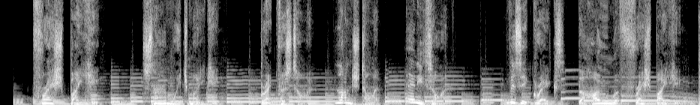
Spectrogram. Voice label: cockney

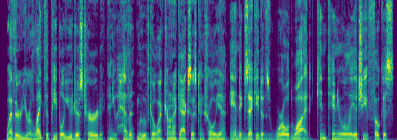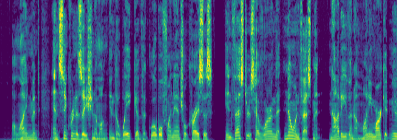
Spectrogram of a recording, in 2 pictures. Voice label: e-learning

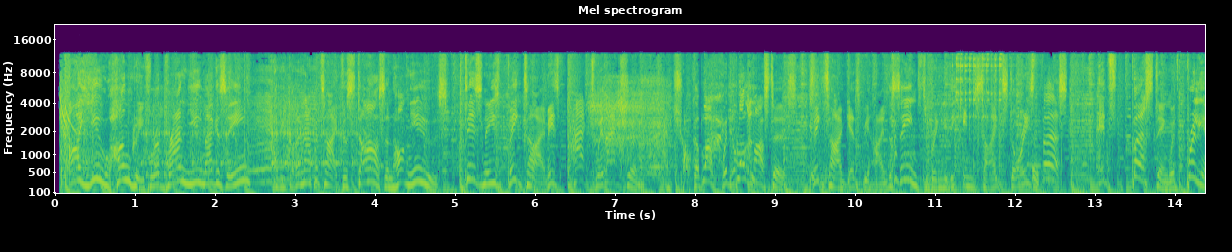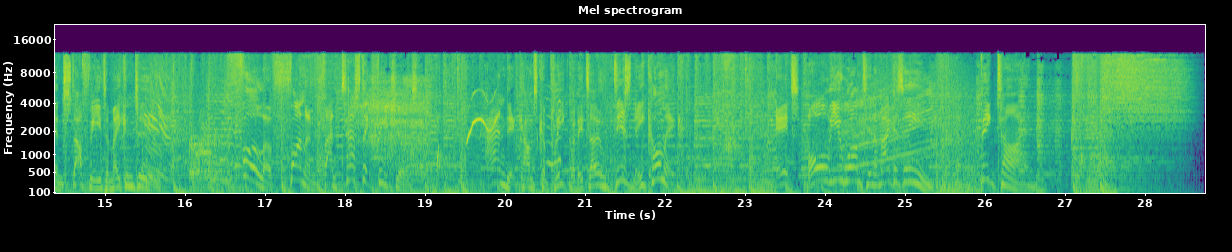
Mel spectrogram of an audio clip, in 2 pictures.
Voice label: childrens

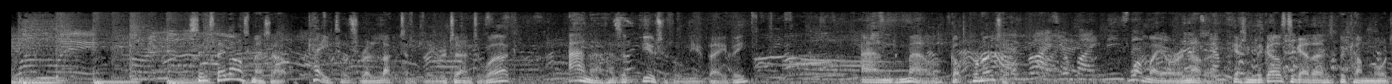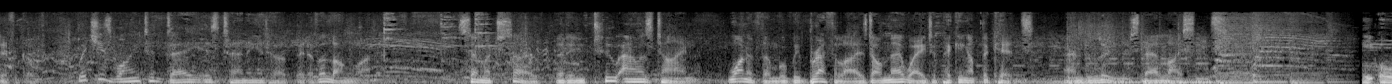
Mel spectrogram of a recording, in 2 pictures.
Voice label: commercials

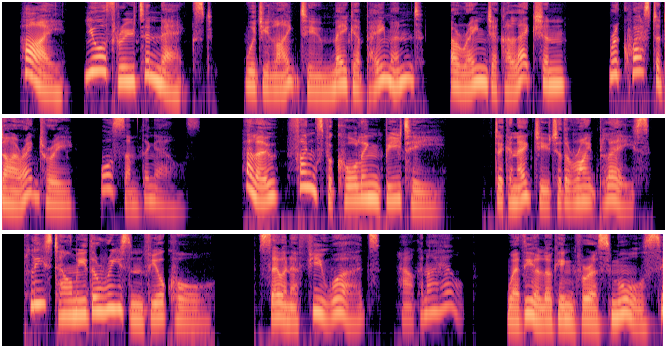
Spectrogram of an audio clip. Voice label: Telephone

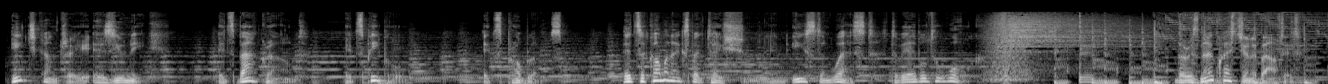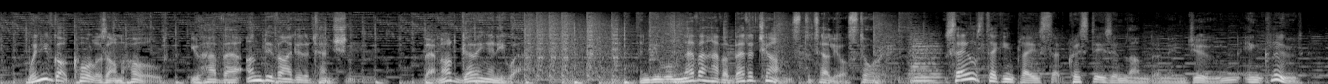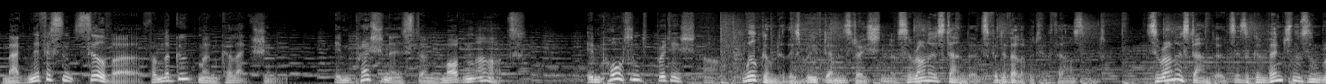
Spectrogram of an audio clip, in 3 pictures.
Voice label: narration

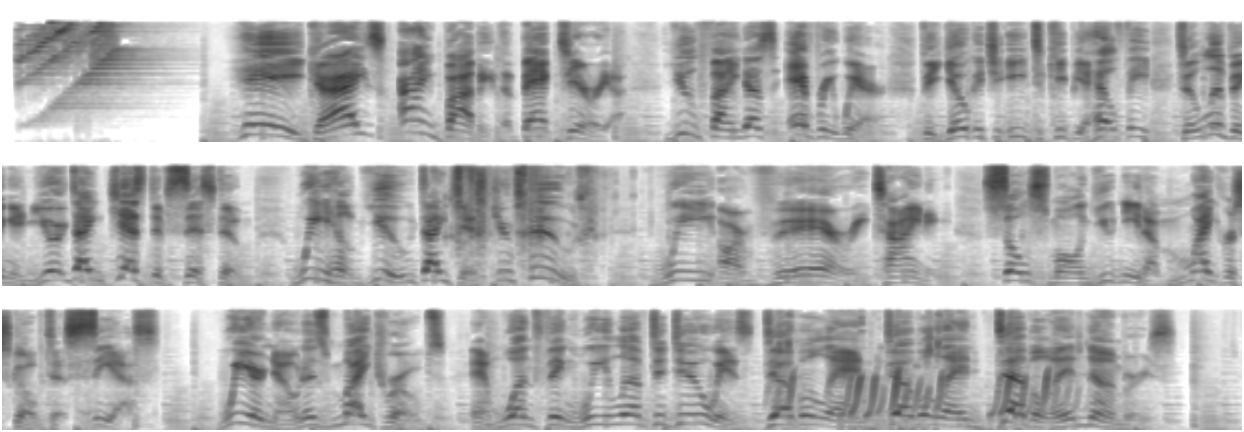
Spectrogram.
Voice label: american

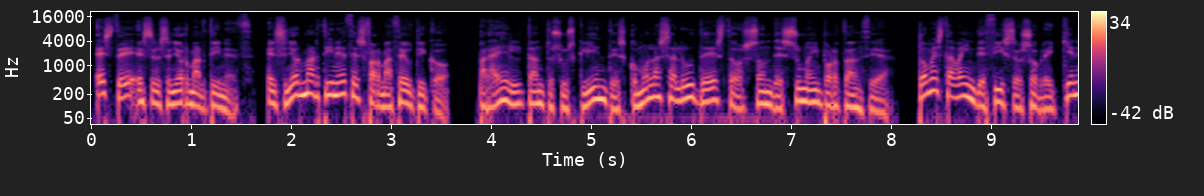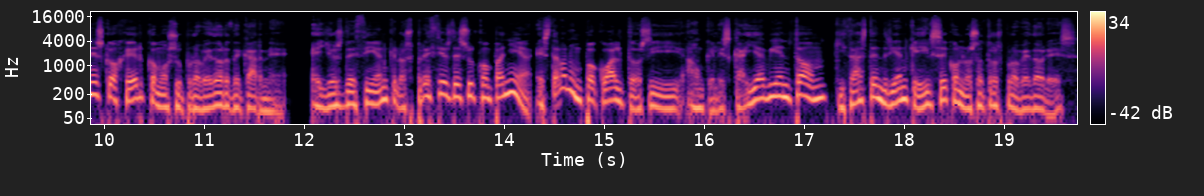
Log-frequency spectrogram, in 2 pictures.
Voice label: spanish commercial

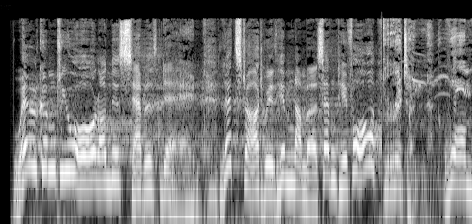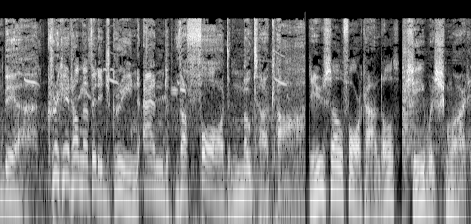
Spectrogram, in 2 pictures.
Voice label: character

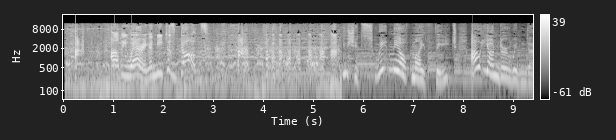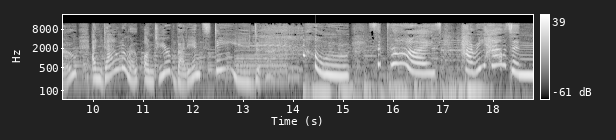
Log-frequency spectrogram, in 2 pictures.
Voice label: character

